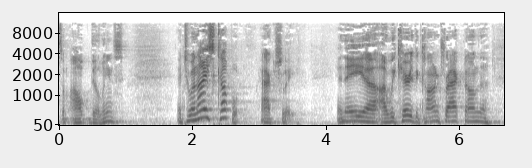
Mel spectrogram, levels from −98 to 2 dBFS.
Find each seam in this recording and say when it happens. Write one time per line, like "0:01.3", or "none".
none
